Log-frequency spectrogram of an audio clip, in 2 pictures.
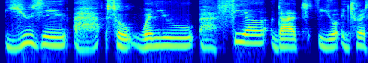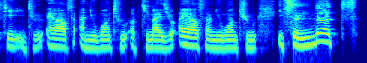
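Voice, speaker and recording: A man, speaking in a middle-pitched voice. He talks as a guest in a relaxed interview, pausing often and searching for his words in English. He chuckles now and then as he explains his company. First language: French. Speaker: startup founder guest. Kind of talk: casual interview conversation.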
